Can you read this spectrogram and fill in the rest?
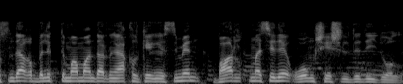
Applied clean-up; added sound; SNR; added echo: none; none; none; none.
